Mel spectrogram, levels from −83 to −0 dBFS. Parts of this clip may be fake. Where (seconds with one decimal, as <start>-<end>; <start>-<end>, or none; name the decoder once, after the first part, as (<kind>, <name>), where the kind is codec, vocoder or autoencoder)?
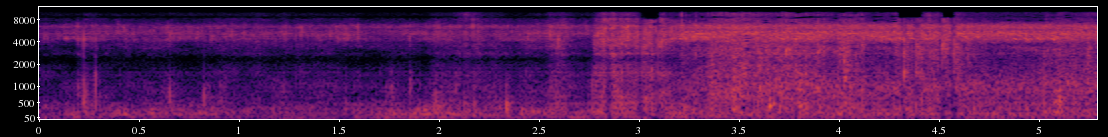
0.0-3.2 (codec, SNAC)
